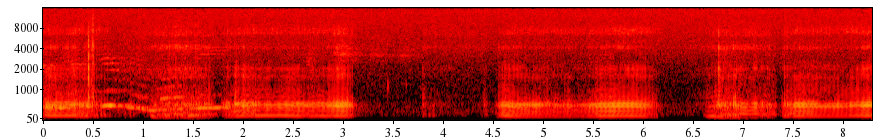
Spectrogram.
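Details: Napping Weimaraner puppy named Cody snoring deeply. Long droning, rattly breaths last a second or more each, with short quiet gaps between them, in a quiet indoor setting.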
